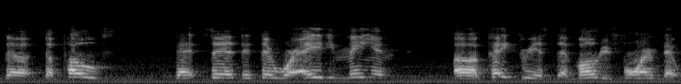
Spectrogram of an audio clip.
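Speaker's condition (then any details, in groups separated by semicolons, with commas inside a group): Cerebral palsy; mobility affected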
